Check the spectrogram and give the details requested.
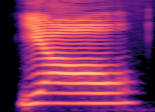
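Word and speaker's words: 幺: reason the pronunciation of the number one is similar to the pronunciation of the number seven this could be confusing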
